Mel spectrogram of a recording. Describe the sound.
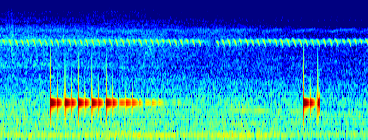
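An incoming call rings on a phone as a quick burst of rapid electronic pulses, followed by a second, shorter burst, with a faint steady high tone underneath.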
